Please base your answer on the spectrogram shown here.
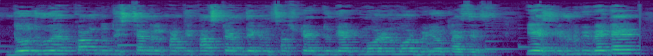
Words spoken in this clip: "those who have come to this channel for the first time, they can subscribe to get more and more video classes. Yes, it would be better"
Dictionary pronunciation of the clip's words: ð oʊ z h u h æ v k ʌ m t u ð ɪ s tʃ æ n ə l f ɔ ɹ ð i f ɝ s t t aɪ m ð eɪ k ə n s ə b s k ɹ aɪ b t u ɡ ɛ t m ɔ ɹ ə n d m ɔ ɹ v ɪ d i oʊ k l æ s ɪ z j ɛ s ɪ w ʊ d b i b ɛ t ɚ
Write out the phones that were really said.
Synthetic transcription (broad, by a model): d oʊ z h u h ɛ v k ʌ m t u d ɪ s tʃ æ n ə l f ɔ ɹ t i p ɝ s t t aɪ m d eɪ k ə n s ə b s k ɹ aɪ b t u ɡ ɛ t m ɔ ɹ ə n d m ɔ ɹ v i d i oʊ k l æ s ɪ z j ɛ s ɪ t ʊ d b i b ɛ t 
